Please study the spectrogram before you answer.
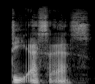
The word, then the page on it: dss: British English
